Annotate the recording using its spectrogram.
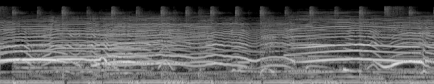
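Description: Several young cartoon goats screaming loudly together, a chorus of long, overlapping high-pitched cries held through, over a low background music bed.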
